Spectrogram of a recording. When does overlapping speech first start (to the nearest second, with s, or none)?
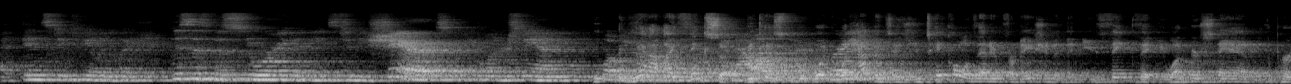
6 s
